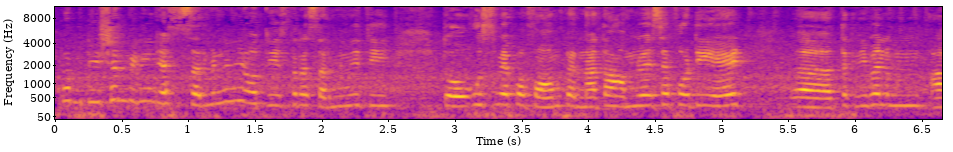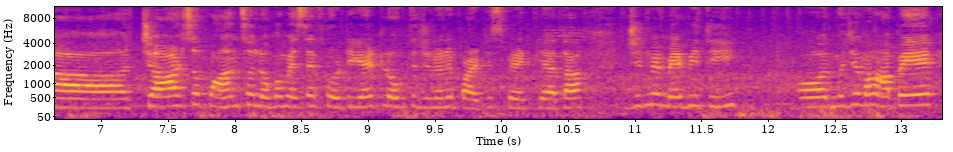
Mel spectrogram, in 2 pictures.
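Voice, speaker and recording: A woman's voice: high voice, steady tone, a little fast, background noise. A woman in her twenties with a Pakistani accent, chatting casually in a vlog and mixing in English phrases and playful Punjabi. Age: 20s. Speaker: vlogger.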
